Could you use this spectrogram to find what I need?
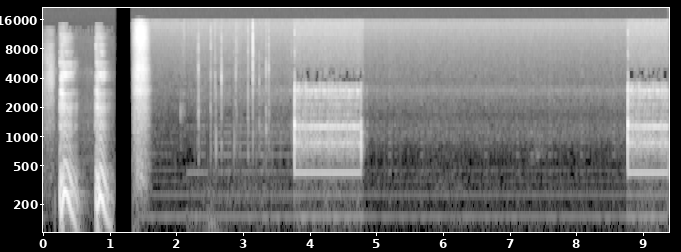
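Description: A telephone call being placed: someone clears their throat a few times, a few faint clicks follow, and then two long, steady electronic ringing tones sound with a pause between them. No talk is heard.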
